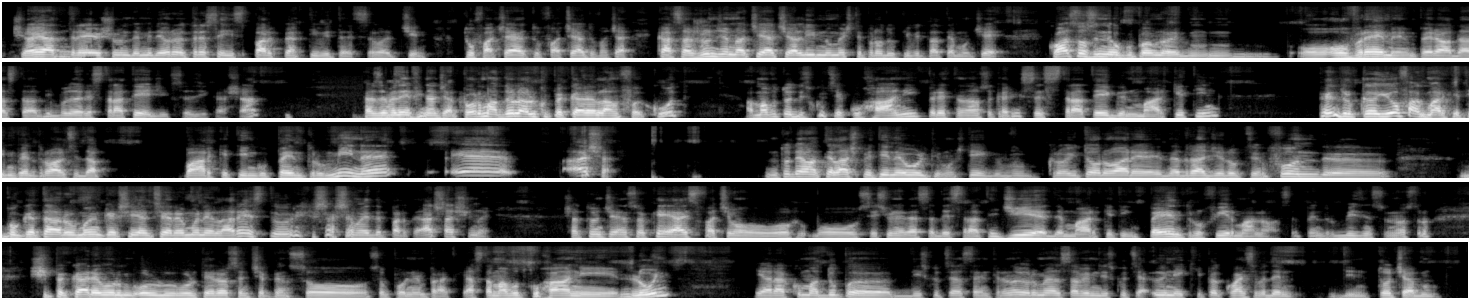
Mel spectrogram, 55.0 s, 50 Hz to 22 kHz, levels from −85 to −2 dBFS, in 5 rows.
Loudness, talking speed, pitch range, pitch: -17 LUFS, 200 wpm, 125-160 Hz, 140 Hz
